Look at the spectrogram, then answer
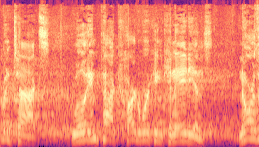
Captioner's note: some Applause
